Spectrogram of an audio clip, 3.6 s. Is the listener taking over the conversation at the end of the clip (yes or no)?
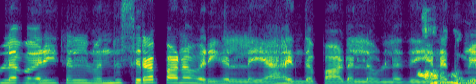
yes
